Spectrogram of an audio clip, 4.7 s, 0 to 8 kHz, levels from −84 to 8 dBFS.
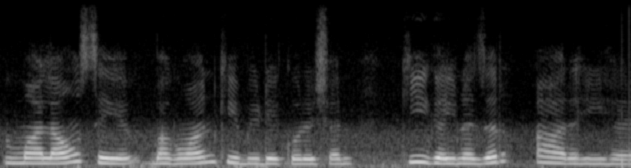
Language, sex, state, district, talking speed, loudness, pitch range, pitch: Hindi, female, Rajasthan, Jaipur, 150 wpm, -16 LUFS, 230-260 Hz, 240 Hz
